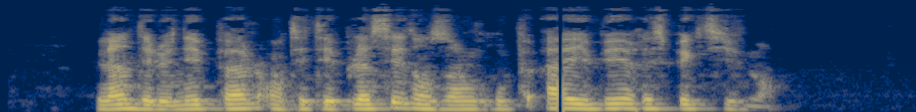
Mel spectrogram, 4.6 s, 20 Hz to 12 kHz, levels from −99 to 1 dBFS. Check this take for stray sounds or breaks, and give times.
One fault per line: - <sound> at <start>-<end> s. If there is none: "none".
- dropout at 2.8-2.8 s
